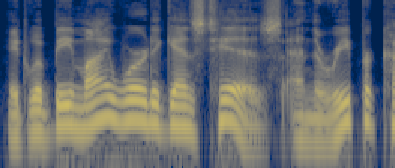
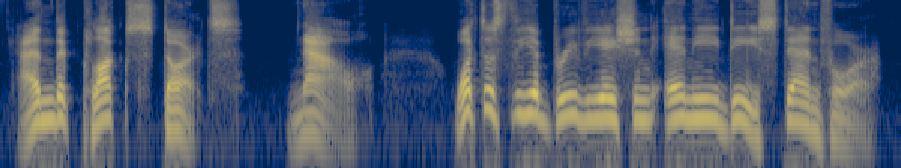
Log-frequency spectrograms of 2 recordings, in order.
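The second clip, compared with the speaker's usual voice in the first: quiz host; 7 semitones higher than usual. Pretend. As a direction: pose the question like a TV quizmaster.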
